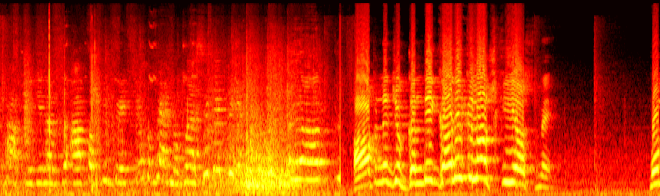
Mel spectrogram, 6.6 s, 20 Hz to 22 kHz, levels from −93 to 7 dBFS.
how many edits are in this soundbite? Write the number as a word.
one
